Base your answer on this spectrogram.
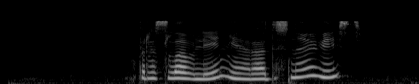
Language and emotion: Russian, positive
